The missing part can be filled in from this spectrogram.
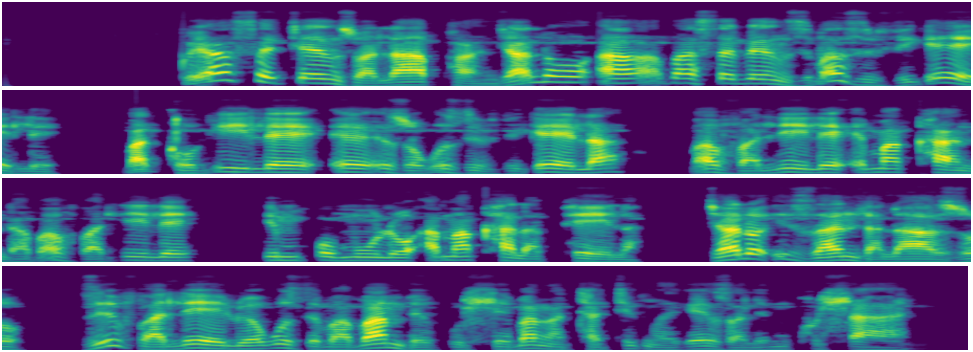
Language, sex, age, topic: North Ndebele, male, 50+, health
